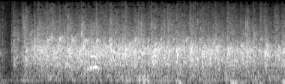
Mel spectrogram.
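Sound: audience applause welcoming speaker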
